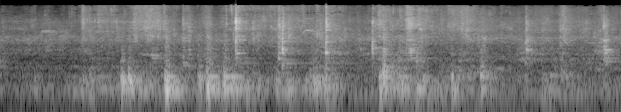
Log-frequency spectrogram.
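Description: A metal spatula clinking and scraping against a steel plate and a cooking pot as curry is served, in a dozen irregular clicks and knocks with some dull low thuds.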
